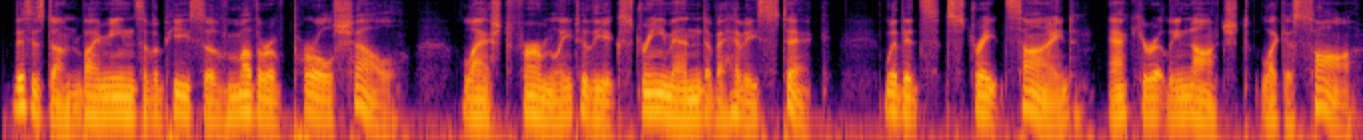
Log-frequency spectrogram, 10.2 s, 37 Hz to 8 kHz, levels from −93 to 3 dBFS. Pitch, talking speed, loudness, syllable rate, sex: 90 Hz, 190 wpm, -19 LUFS, 4.7 syllables/s, male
